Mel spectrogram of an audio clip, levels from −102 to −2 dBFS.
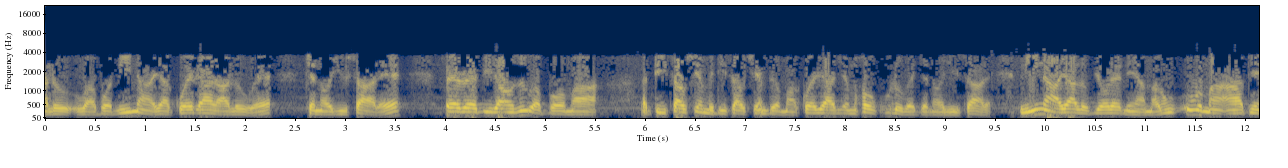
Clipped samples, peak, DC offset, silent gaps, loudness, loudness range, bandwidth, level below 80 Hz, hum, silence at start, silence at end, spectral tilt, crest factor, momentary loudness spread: under 0.1%; -2 dBFS; under 0.1%; none; -20 LUFS; 1 LU; 4 kHz; -52 dBFS; none; 0 s; 0 s; -4.5 dB/octave; 18 dB; 6 LU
